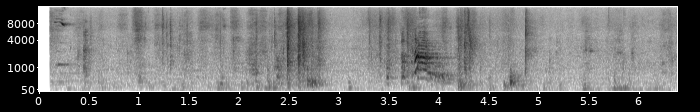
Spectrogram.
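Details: Puppies from one litter playing together indoors, giving short scattered whimpers and squeaky yelps among bumps and scuffling noises, with a few louder bursts near the middle.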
